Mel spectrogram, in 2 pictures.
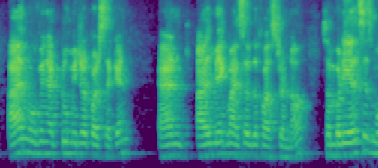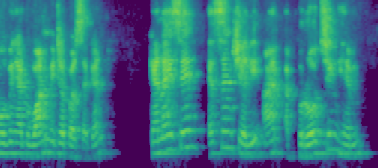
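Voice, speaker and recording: Explanatory and step by step, this young coding instructor's live online lecture is full of check-in questions about whether listeners follow. His pitch is fairly high, and the recording is rough and reverberant.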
